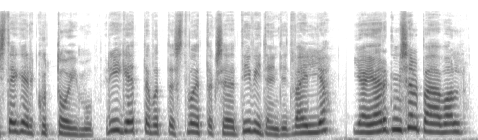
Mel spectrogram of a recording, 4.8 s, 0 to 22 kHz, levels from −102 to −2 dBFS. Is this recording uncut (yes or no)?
no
